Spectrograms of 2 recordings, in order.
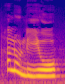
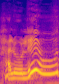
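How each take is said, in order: First: Mildly taunting raised greeting; mocking. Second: High, louder elf greeting; chirping. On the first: Freed prince waves at sniffling Leo, mocking. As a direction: tease with a higher-voiced hello. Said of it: "spöttisch winkte er". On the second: Elf greets Leo from above, chirping. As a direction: chirp it out in a raised voice. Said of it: "zwitscherte Rosalinde". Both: A narrator's reading.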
